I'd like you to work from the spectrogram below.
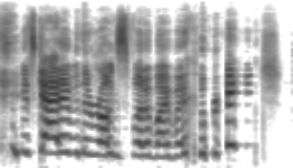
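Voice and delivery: high, loud protest through laughter; laughing retort. Retold or imitated. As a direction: crack up while quoting yourself. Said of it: "And I'm like".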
